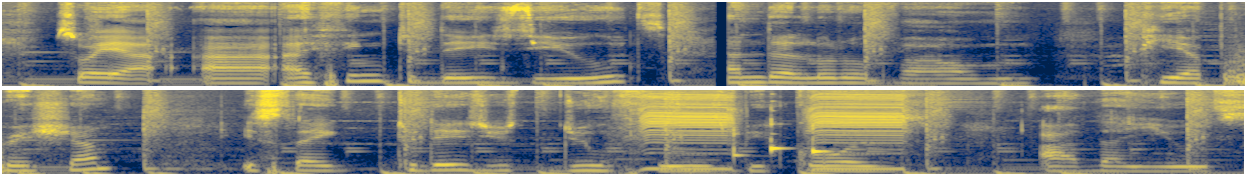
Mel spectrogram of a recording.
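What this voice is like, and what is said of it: Congested voice from a cold. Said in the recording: “sorry about my voice. ... It's just a common cold. I have a flu.”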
